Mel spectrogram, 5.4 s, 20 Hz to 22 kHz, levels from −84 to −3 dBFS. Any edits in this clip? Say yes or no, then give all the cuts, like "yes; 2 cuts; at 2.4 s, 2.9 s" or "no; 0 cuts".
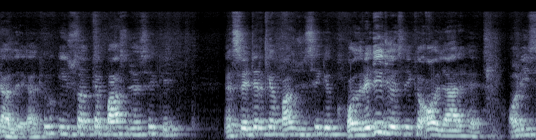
no; 0 cuts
